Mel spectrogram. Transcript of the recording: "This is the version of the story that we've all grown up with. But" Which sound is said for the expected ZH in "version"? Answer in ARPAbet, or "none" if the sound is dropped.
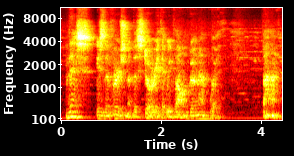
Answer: ZH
